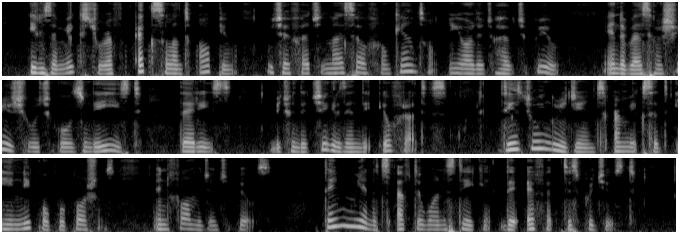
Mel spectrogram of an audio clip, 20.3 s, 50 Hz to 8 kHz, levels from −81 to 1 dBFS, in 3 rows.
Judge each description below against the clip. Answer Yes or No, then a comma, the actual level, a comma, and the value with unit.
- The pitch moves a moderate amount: Yes, average, 3.4 semitones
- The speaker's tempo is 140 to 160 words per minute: No, average, 170 wpm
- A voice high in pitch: No, medium, 180 Hz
